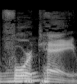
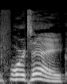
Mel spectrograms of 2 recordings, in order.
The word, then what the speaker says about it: Forte: And Penn kept saying, they're not pronouncing it right. It's Fort. – Forte. – Well, my argument is, if everyone says Forte, then it's Forte. That's the way it is. – There's a car and a football player currently named this thing, and we pronounce it Forte.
